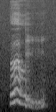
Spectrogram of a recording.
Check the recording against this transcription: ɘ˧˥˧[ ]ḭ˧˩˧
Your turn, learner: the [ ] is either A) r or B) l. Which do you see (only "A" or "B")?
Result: B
